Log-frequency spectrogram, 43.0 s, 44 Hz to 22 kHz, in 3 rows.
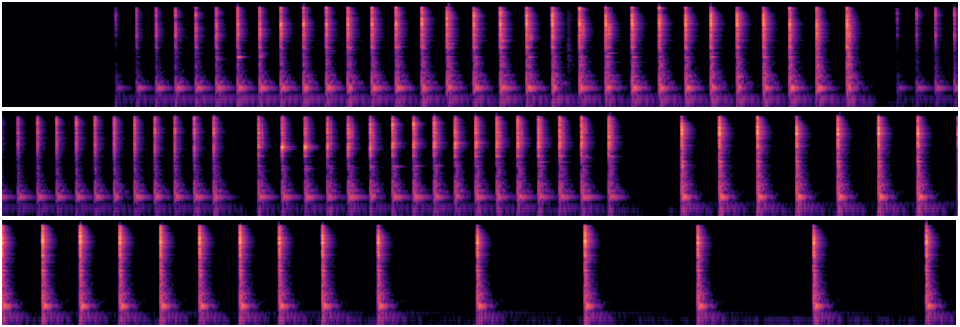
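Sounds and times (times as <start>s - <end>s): hammer striking nails: 1.7s - 23.7s, 24.6s - 34.6s, 35.8s - 36.1s, 37.4s - 37.7s, 39.1s - 39.4s, 40.8s - 41.2s, 42.6s - 42.9s.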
